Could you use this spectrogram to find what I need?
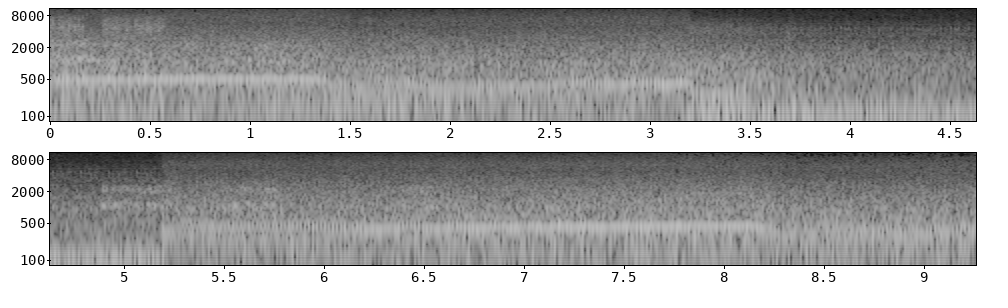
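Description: A car engine drones steadily and shifts in pitch as the car drives.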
